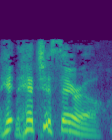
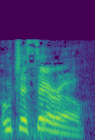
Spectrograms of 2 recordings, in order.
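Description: First: The first syllable has an 'eh' vowel. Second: The first syllable has an 'oo' vowel. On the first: The speaker calls it right. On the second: The speaker calls it wrong.

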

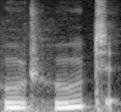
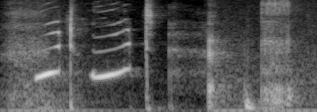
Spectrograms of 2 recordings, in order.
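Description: First: It is said in a deep voice. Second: It is said in a high voice.

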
